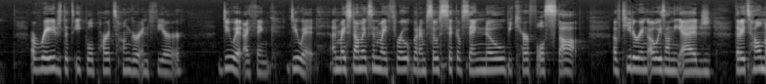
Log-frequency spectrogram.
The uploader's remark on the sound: On Stage at Housing Works Bookstore Cafe. We've got clips from the launch for A Book of Uncommon Prayer, our Tumblr Writers BEA Party, and Triple Canopy Presents: On Folly.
